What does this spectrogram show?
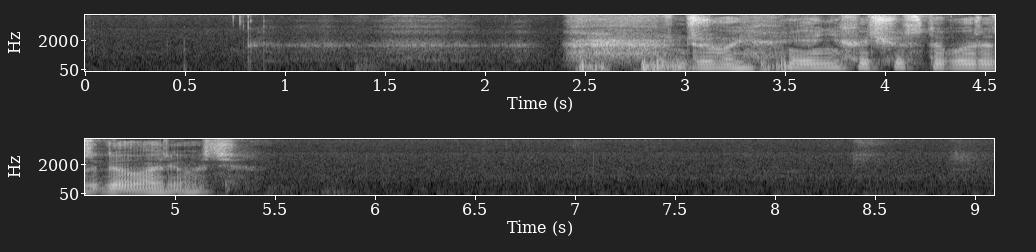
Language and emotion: Russian, sad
